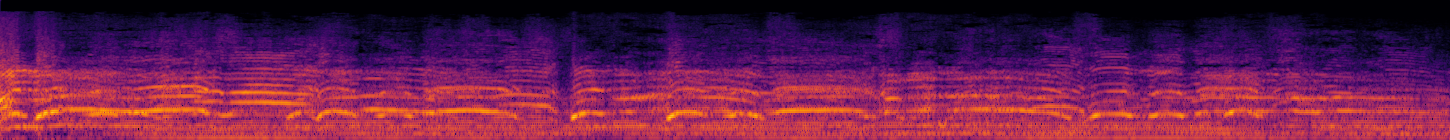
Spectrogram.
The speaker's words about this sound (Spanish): Caifás y los saduceos se dieron cuenta del grave riesgo que suponía aquel silencio, y adelantándose hacia Pilato, gritaron con fuerza.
